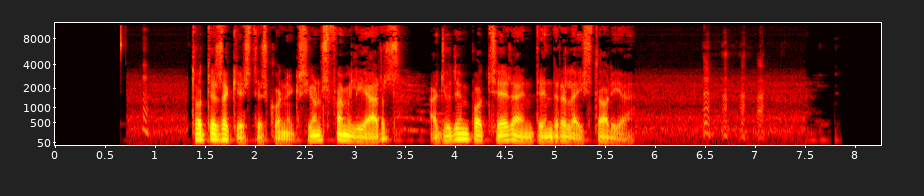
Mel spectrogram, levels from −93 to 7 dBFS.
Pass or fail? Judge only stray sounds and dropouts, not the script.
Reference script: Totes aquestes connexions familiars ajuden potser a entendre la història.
fail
